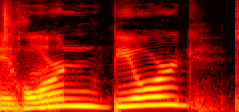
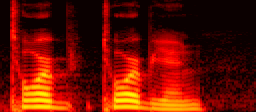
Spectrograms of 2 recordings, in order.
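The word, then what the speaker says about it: Torbjörn: How do you say that man's name? – Is it Torbjorg? – Torbjorn. – Torbjorn.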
